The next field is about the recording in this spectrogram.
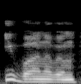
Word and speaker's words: Ивановым: Но сейчас меня чаще называют Ивановым, ударение на первом слоге по-офицерски. Есть Агосфер, нет его, но далекая планета, вот она, протяни руку.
